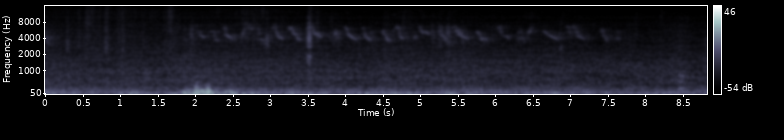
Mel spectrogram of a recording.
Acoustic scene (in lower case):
park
